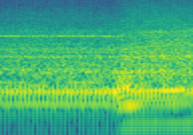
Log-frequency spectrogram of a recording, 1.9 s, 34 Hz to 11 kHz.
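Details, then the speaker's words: Champion 4500 W dual-fuel inverter generator with eco mode off: steady idle then clean step up to higher even speed; normal rev-up. "eco mode off you can hear it rev up and it doesn't change as much when you turn this on about the same RPM but you can tell there's a little bit of a load on it"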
